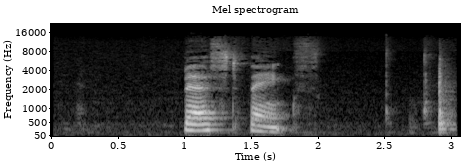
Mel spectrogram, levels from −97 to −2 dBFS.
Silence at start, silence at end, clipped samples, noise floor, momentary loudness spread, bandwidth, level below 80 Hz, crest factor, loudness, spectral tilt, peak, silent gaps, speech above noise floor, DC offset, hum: 1 s; 0 s; under 0.1%; -67 dBFS; 12 LU; 14 kHz; -72 dBFS; 22 dB; -26 LUFS; -3.5 dB/octave; -8 dBFS; none; 41 dB; under 0.1%; none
